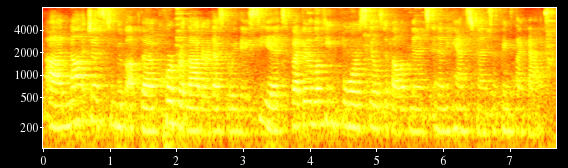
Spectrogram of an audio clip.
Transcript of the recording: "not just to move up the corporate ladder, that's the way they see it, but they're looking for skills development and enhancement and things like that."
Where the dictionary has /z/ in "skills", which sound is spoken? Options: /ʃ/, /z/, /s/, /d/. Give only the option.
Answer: /z/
